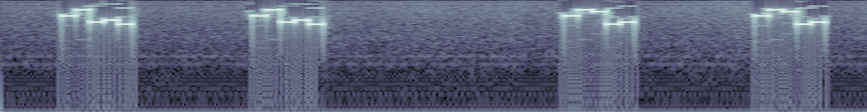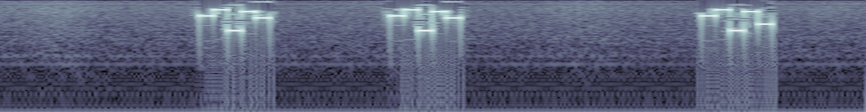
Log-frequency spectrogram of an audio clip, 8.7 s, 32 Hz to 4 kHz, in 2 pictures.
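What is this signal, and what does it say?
Five-tone selective call (ZVEI), heard as quick runs of five tones, tones of about 80 ms. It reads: 88564 88564 88045 88045 88107 88107 88104
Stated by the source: ZVEI five-tone selective call received by SDR, fire brigade Feuerwehr Orlamünde.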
